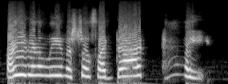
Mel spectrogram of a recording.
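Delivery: angry calling out. Acted. Calling after the one leaving the group, angry shouting. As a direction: yell after someone who is walking off. Yelling after someone walking away.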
